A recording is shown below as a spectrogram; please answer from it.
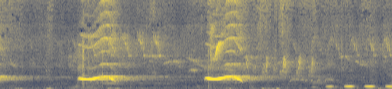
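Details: Birds by a field hut under sunny skies and a breeze: two loud, smooth whistled swoops about one and a half seconds apart, then a run of four short, low, evenly spaced piping notes.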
